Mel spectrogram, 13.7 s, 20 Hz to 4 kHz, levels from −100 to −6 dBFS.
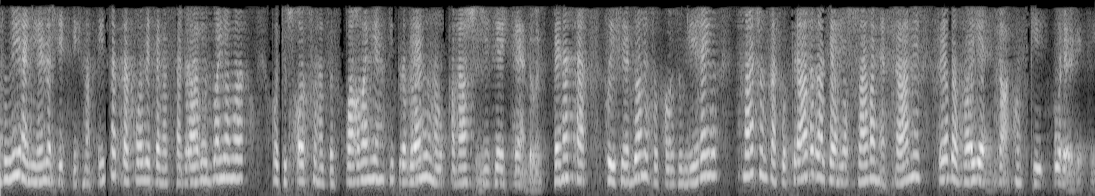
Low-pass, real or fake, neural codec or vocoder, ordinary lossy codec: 3.6 kHz; fake; codec, 16 kHz, 0.5 kbps, FreqCodec, smaller model; AAC, 16 kbps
